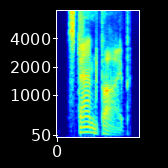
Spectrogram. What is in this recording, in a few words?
"standpipe", British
